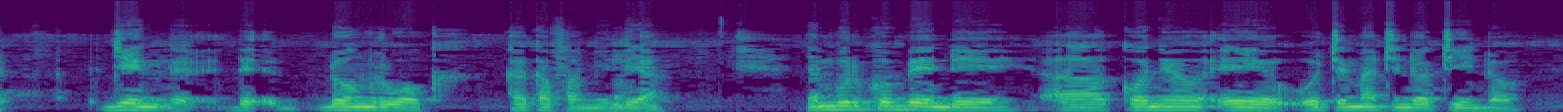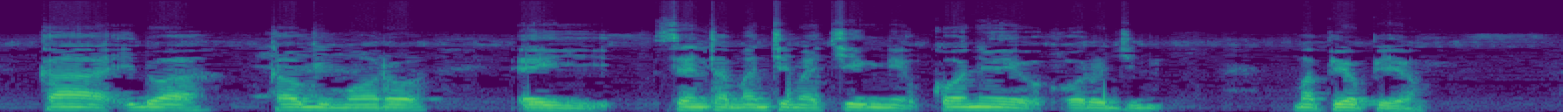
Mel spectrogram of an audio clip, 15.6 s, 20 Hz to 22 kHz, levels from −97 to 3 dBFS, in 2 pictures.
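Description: HE-AAC compression runs throughout this speech: the treble stops dead at about 11.8 kHz, and what lies below that limit sounds gritty and lispy on s sounds. This is likely spectral band replication, with upper bands copied from lower ones and coarsely shaped, consistent with a very low bitrate around 16 kbps.

Sample clock jitter is also present for the whole clip. An unsteady converter clock takes samples slightly early or late, on the order of a microsecond. This adds a faint roughness about 45 dB below the signal, strongest on loud, bright sounds and gone in pauses.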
